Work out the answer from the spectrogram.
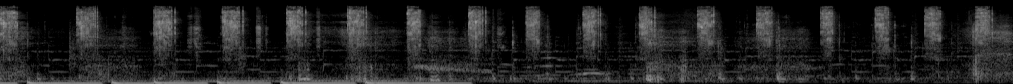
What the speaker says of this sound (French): Une clé de 13 à cliquer si tu as, ou une clé de 13 plate. Tu bloques avec l'autre et tu desserres.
